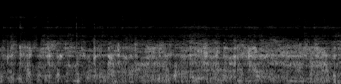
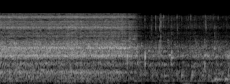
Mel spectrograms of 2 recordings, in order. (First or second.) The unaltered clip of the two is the second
